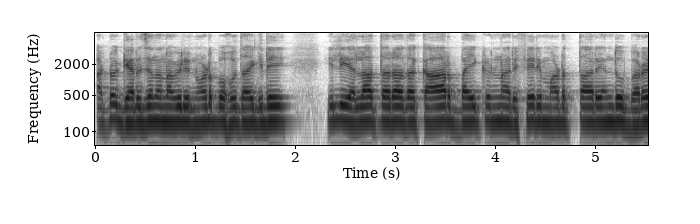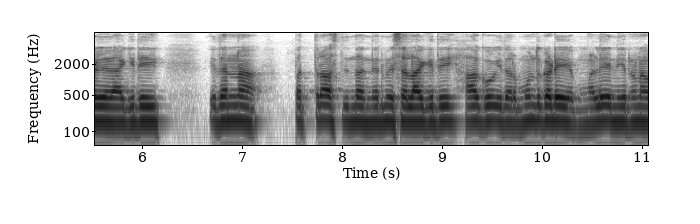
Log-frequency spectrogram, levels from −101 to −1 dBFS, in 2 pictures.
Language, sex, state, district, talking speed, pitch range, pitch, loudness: Kannada, male, Karnataka, Belgaum, 120 wpm, 150-155 Hz, 155 Hz, -16 LUFS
